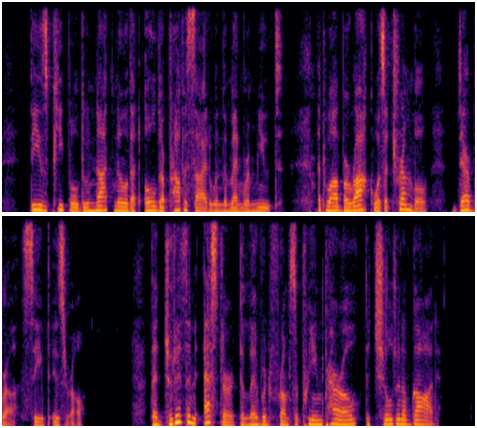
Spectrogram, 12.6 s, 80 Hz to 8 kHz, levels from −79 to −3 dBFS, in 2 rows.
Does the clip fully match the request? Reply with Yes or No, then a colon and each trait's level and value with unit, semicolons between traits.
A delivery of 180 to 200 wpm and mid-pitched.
No: average, 155 wpm; medium, 150 Hz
